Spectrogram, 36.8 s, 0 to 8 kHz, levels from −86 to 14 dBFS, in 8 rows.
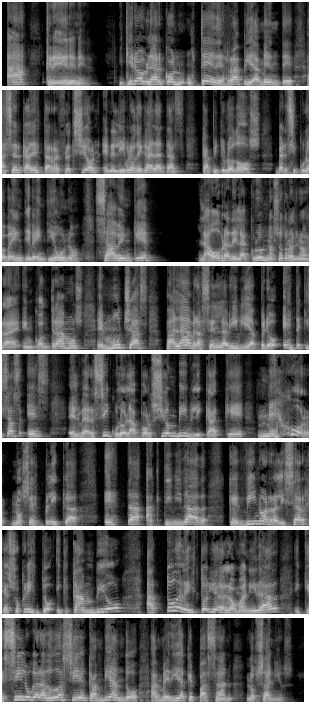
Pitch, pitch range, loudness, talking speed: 200 Hz, 175-225 Hz, -18 LUFS, 140 wpm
